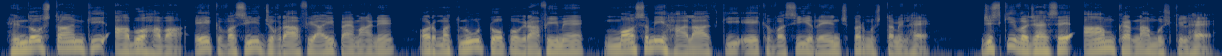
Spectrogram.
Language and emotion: Urdu, neutral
